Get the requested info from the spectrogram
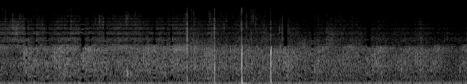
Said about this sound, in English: Can you all just give them a big round of applause this morning? Thank you.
